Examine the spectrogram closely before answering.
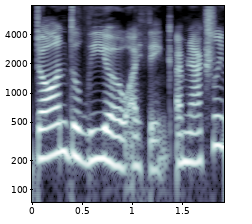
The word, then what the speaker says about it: DeLillo: his name pronounced Don DeLeo, I think. I'm actually not sure because it's Okay. DELILLO. So if it's pronounced kind of like Spanish, it's Don DeLeo.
